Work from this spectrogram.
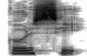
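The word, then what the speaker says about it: ਕੁਰਸੀ: and their sounds okay the very first word that we are going to look at today is kursi kure si kursi okay let's write it down first word kursi i can hear the sound of ker right so i will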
